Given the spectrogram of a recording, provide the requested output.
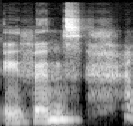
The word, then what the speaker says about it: Athens: But I grew up in Illinois, in this little town called Athens, spelled Athens, but pronounced Athens.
